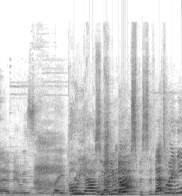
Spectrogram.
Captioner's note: gasps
